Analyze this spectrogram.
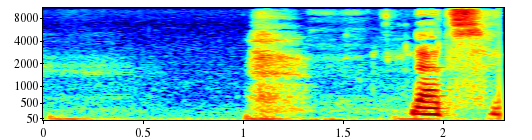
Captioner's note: Hana sighs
